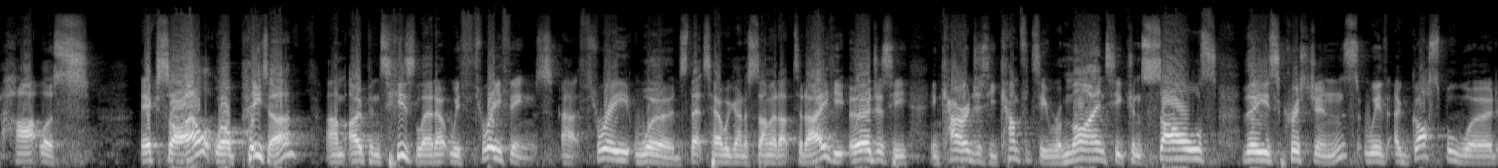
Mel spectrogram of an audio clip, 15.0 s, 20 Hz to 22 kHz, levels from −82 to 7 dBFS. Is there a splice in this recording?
no; 0 cuts

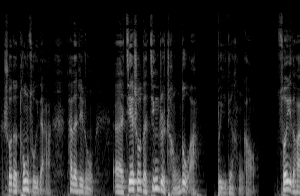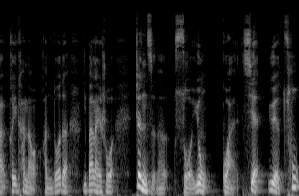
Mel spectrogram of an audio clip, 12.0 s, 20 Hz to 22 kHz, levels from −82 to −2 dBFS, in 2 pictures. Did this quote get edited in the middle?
yes; 1 cut; at 7.6 s

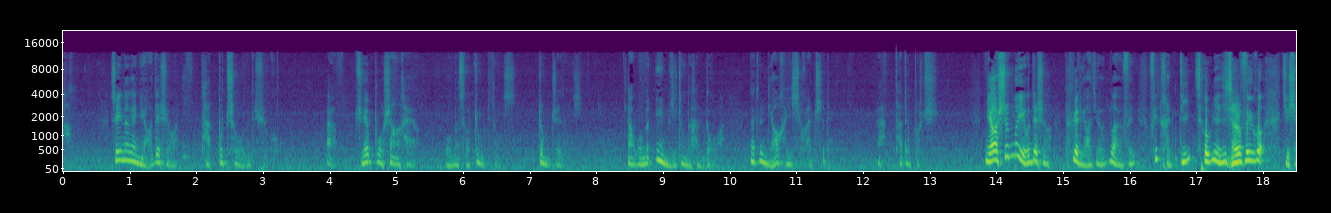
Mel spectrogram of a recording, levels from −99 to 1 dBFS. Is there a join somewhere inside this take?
no; 0 cuts

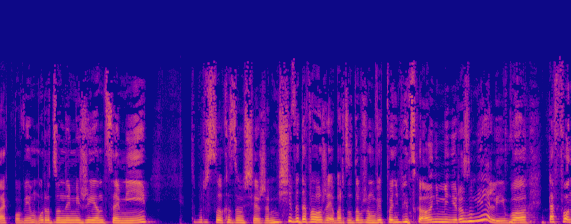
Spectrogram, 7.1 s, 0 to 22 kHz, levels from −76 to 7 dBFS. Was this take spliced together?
no; 0 cuts

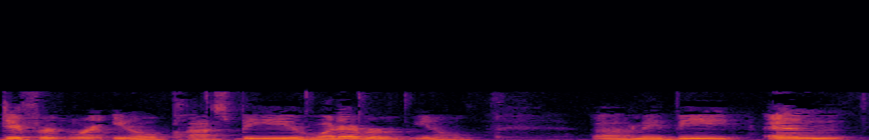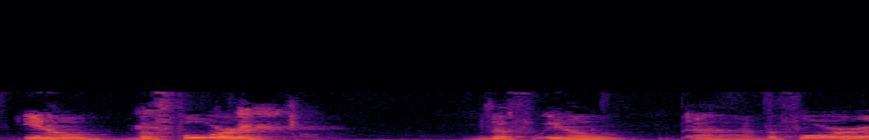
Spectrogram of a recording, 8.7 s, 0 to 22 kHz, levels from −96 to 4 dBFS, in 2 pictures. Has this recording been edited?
yes; 1 cut; at 3.7 s

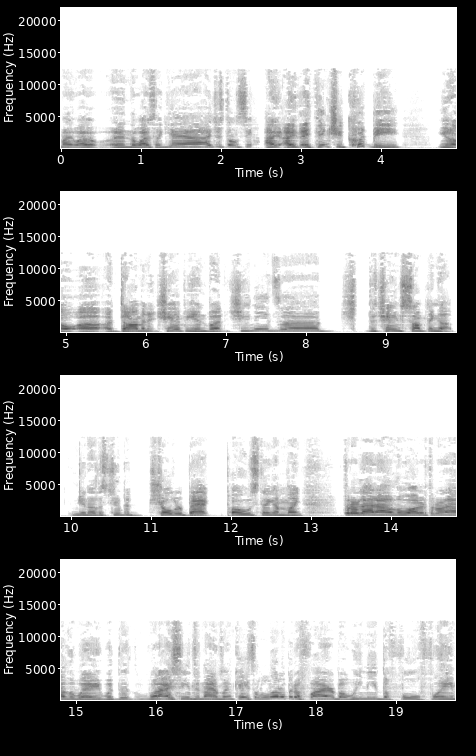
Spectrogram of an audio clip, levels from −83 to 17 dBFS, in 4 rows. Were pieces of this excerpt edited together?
yes; 1 cut; at 2.4 s

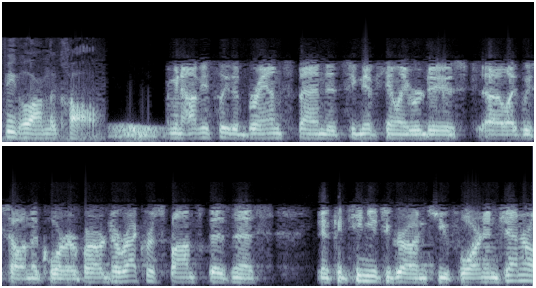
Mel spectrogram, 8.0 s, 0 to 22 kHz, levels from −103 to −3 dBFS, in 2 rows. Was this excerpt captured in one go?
no; 1 cut; at 1.2 s

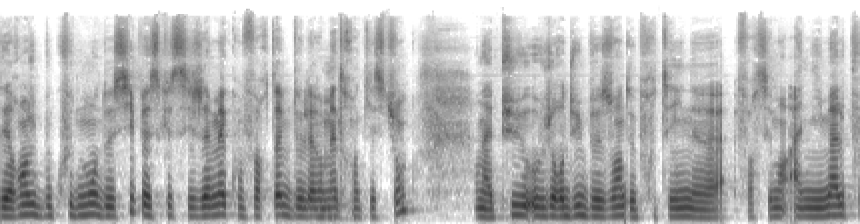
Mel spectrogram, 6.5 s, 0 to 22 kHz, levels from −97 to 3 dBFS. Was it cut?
yes; 2 cuts; at 3.5 s, 4.7 s

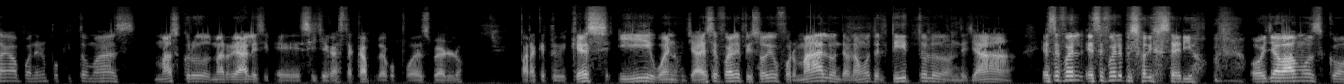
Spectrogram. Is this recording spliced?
yes; 3 cuts; at 1.5 s, 2.7 s, 3.7 s

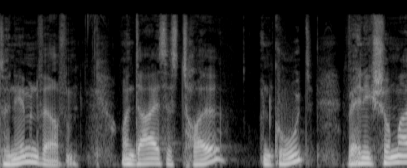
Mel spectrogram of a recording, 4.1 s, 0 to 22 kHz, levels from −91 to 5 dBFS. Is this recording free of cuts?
yes; 0 cuts

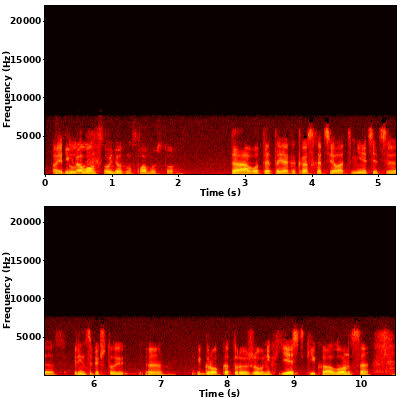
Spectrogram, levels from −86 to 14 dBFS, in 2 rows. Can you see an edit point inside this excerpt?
yes; 1 cut; at 6.1 s

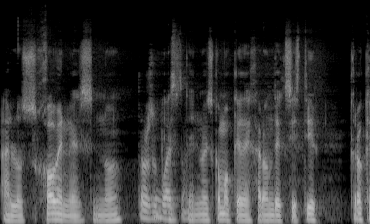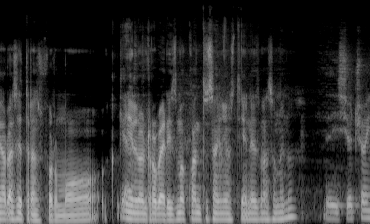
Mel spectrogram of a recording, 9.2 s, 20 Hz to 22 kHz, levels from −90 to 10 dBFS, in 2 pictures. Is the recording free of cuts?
no; 1 cut; at 6.1 s

